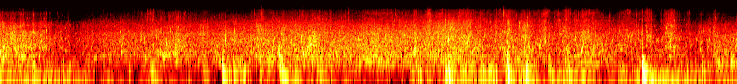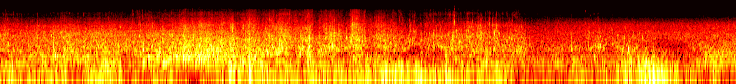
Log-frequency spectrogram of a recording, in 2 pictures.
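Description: Rushing water of a shallow river riffle streaming past a kayak's hull, with frequent splashes and knocks of paddle strokes and some wind buffeting the microphone. A sharper knock comes about halfway through.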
